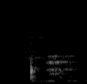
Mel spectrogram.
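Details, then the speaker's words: Adult's stomach rumbling (borborygmi) from hunger before dinner: faint, brief bark-like gurgle with a short tonal tail in a quiet room. "pologize i know it sounds like a dog is barking but that's my stomach rumbling i haven't eaten dinner yet"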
